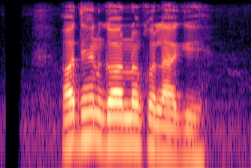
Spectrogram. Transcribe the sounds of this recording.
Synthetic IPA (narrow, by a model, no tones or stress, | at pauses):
ʌd̪ʱjʌnɡʌrnʌkolaɡi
